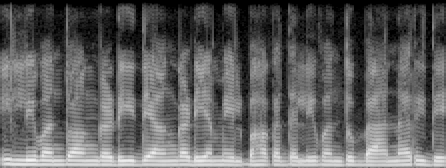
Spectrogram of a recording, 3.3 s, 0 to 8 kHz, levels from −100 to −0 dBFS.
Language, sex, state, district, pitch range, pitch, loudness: Kannada, female, Karnataka, Bidar, 180-185 Hz, 180 Hz, -13 LUFS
